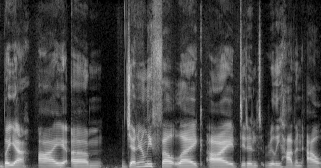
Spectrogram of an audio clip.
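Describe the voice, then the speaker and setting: A fairly low-pitched woman's voice, monotone and flat, on a very clean recording with a silent background. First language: not English. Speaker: dating and self-help vlogger. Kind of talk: personal vlog monologue. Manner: casual, filler-heavy.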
